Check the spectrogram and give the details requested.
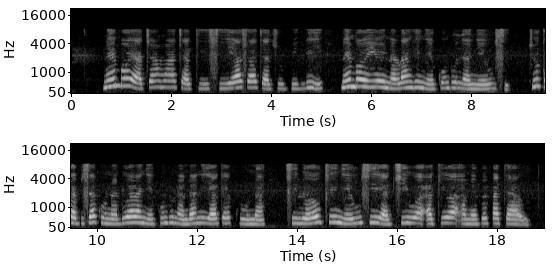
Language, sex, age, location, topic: Swahili, female, 18-24, Kisii, government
